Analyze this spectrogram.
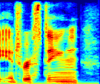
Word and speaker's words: interesting: you say it um it technically has four syllables but when we say interesting just in our everyday speech it sounds like it has three so interesting but really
